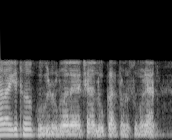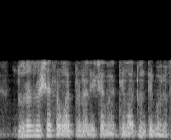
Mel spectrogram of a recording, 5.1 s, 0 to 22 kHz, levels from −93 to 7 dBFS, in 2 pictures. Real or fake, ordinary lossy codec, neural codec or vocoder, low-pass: fake; none; vocoder, 22.05 kHz, 80 mel bands, HiFi-GAN; 3.6 kHz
